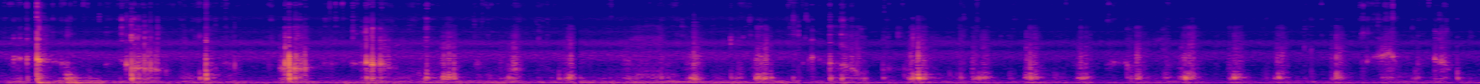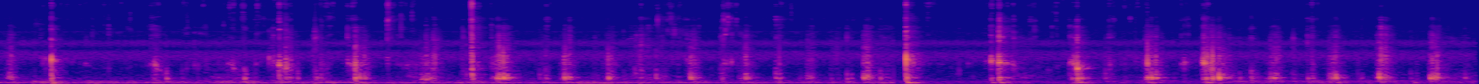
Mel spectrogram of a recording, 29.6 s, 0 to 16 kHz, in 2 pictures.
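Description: A person biting and chewing chunks of wet chalk close to the microphone: many separate crisp crunches, one or two a second, with a steady low hum beneath that stops about 24 seconds in.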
